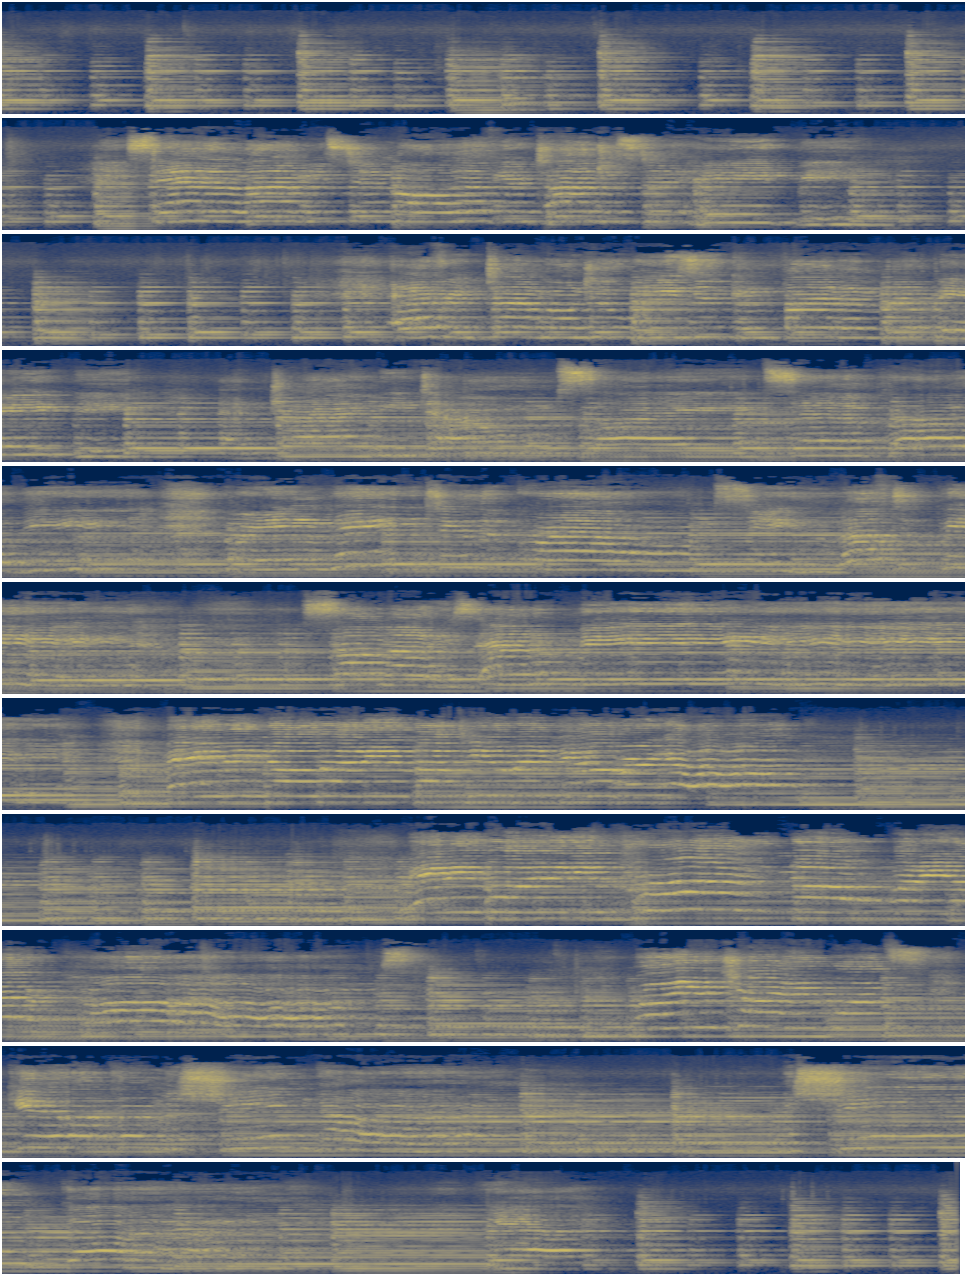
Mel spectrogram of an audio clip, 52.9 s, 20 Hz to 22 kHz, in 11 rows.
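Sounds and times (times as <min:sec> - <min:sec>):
piano accompaniment: 0:00.0 - 0:52.9
woman singing: 0:05.3 - 0:09.6, 0:11.4 - 0:33.1, 0:35.5 - 0:40.7, 0:41.7 - 0:46.2, 0:47.2 - 0:51.6.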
